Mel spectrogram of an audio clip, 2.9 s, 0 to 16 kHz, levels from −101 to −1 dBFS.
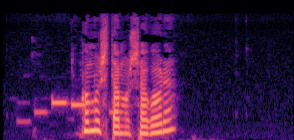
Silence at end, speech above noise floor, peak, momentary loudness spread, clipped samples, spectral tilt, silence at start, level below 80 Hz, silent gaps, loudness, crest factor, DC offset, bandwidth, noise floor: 1.2 s; 51 dB; -6 dBFS; 13 LU; under 0.1%; -5.5 dB/octave; 0.35 s; -52 dBFS; none; -22 LUFS; 18 dB; under 0.1%; 11 kHz; -72 dBFS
